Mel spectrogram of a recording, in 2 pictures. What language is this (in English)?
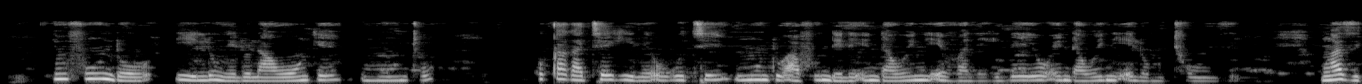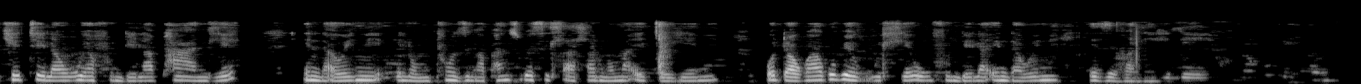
North Ndebele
